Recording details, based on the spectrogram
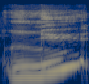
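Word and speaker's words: nues: Le premier, eh bien, c'était nu, donc le E et le S ne sont pas prononcés.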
